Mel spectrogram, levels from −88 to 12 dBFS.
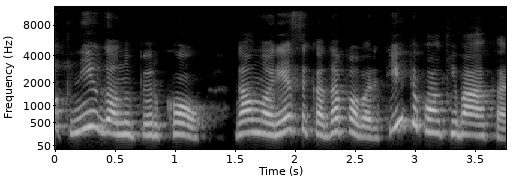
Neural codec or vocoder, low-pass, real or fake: codec, 24 kHz, 3.1 kbps, DualCodec; 10.8 kHz; fake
